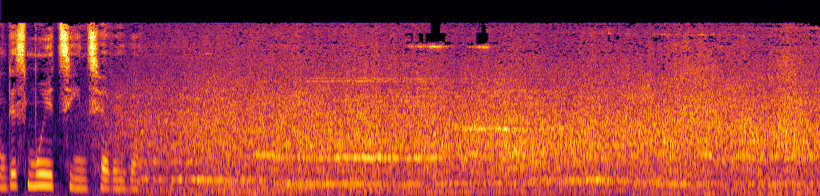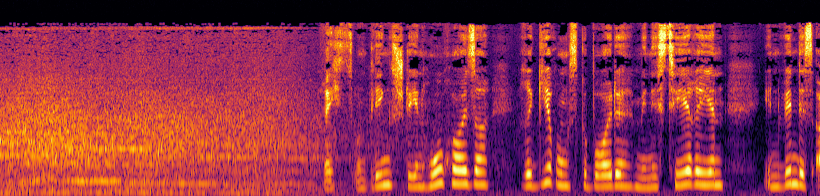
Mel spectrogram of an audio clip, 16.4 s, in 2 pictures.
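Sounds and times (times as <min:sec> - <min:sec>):
speech: 0:00.0 - 0:02.0, 0:11.4 - 0:16.3
dense car traffic in the new centre of Astana, Kazakhstan: 0:00.4 - 0:15.3.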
